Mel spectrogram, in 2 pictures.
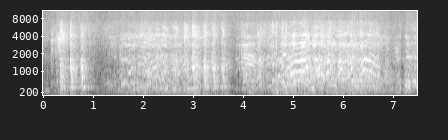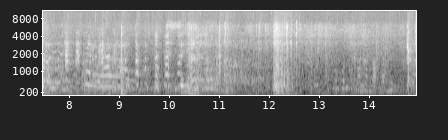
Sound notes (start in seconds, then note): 0.3 door knocking; 1.8 audience laughs; 2.9 door knocking; 4.1 audience laughing continues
